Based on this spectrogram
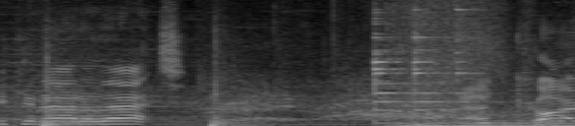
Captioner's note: bell ringing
